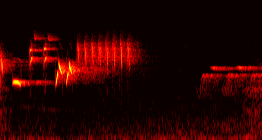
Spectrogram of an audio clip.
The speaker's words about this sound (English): Phil Riddett recorded these two nightingales in a forest near Kent, England.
